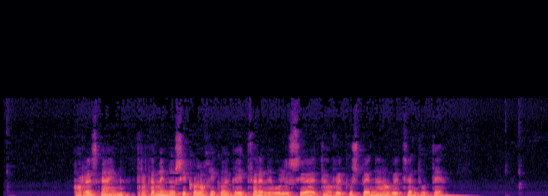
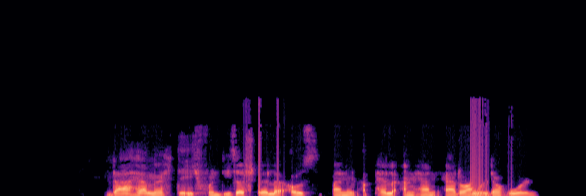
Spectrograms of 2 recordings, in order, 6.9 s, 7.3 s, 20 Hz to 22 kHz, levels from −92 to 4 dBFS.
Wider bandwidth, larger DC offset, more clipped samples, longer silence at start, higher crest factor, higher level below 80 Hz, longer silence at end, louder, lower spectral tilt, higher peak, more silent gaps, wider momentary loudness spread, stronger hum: second, 7.6 kHz vs 11.5 kHz; neither; neither; second, 0.9 s vs 1.35 s; about the same, 16 dB vs 16 dB; second, -62 dBFS vs -56 dBFS; first, 1.05 s vs 0.65 s; second, -23 LUFS vs -19 LUFS; about the same, -7.5 dB/octave vs -7.5 dB/octave; second, -8 dBFS vs -2 dBFS; neither; about the same, 6 LU vs 8 LU; neither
